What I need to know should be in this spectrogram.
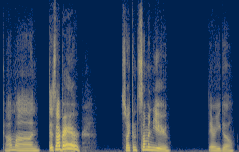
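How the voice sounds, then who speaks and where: Woman, streamer, casual drawing chat, musing and giggly, unhurried, dry close sound. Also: medium pitch, expressive, no echo.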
